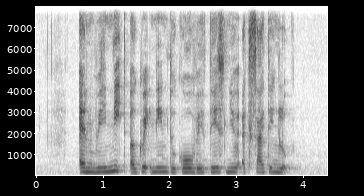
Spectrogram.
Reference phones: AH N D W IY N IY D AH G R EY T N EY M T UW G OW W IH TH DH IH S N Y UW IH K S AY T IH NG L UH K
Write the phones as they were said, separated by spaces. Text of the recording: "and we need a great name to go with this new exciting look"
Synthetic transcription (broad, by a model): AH N W IY N IY D AH G R EY T N EY M T UW G OW W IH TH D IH S N Y UW IH K S AY T IH NG L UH K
